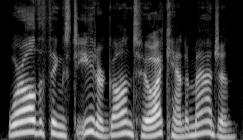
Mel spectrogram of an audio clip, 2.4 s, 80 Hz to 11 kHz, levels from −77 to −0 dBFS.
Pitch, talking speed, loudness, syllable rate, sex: 215 Hz, 295 wpm, -16 LUFS, 7.5 syllables/s, female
